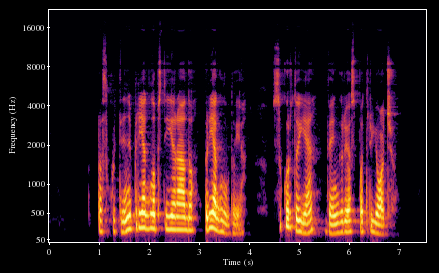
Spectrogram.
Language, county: Lithuanian, Klaipėda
